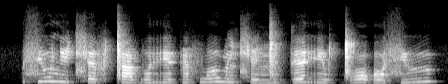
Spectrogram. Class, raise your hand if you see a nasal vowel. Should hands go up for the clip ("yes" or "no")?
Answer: yes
